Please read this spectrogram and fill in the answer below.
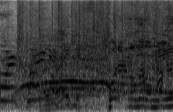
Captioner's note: crowd cheers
